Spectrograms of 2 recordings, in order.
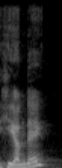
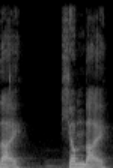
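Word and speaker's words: Hyundai: say it elsewhere but in Australia we say hi for the car brand hi it would not be pronounced that way hund Hundai I think would be more accurate which is different to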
